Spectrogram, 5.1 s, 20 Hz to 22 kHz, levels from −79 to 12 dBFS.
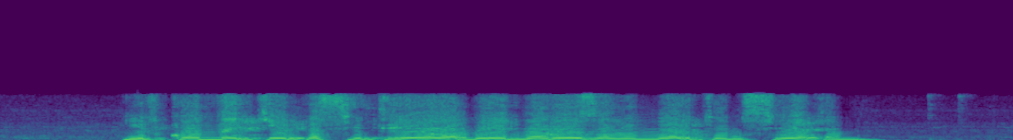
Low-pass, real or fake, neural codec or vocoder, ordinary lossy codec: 7.2 kHz; real; none; AAC, 48 kbps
